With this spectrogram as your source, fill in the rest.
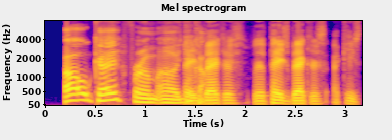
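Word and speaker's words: Bueckers: dialed in on it yeah was uh Paige Bonkers oh okay from uh Beckers Paige Beckers I keep saying that name wrong sorry AG Beckers yeah she got got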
